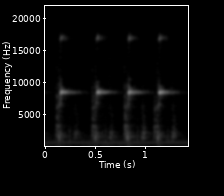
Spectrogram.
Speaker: You can see, listen to the difference. This one needs to be oiled.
